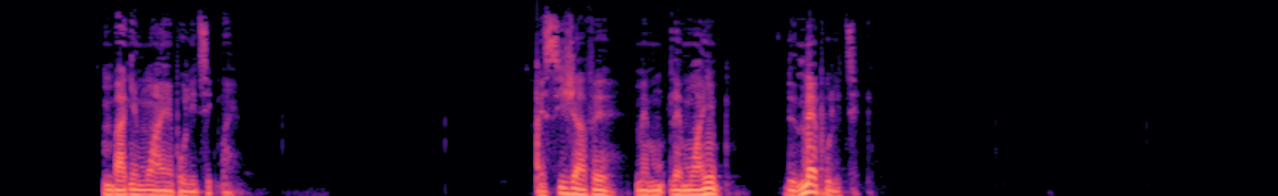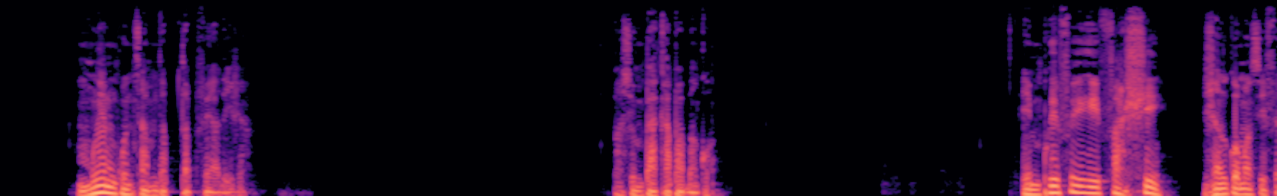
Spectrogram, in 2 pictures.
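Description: A man speaks in bursts over a phone line, with long pauses between.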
